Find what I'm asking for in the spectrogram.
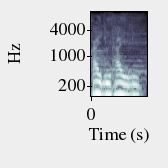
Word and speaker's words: Eli Eli: La siguiente canción que elegimos es el track número 6 de este disco, que se llama Eli Eli, se escribe, pero está pronunciado como Haile Haile, que tiene que ver justamente con Haile Selassie.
